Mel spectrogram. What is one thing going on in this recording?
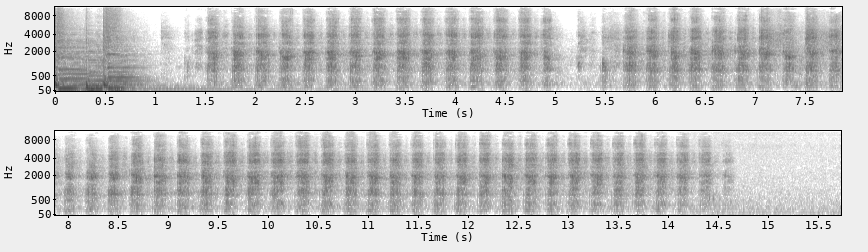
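A small dog pants quickly and loudly.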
